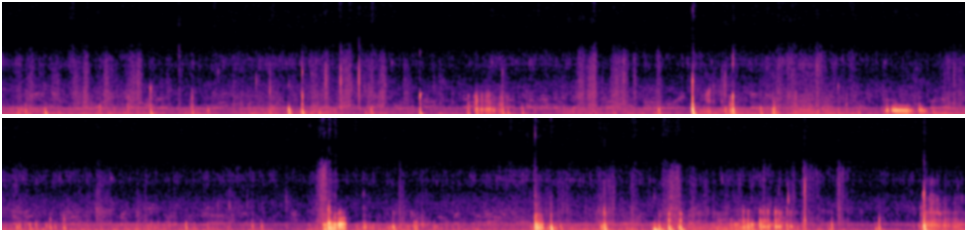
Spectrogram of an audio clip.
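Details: Loud stomach growling after drinking coffee on an empty stomach: gurgling rumbles and sharp clicks in irregular bursts; borborygmi (bowel sounds).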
